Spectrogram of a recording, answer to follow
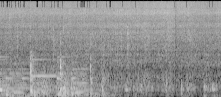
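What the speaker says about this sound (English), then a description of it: "we're going to go ahead and just render some of the fat off this" Meat for Italian meatballs frying in a pan over medium-high heat, fat rendering with a loud, constant close sizzle and a few sharp utensil clinks near the start.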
